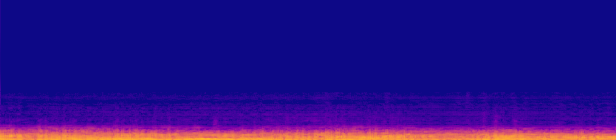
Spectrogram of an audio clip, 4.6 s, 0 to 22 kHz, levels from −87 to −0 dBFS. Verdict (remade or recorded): remade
